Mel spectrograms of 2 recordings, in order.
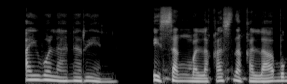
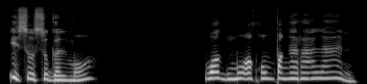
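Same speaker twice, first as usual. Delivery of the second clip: angry retort; 6 semitones higher than usual. A narrator's reading. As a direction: throw the blame back at her. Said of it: "Ganti ni Elsa".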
